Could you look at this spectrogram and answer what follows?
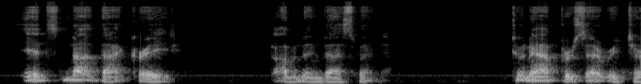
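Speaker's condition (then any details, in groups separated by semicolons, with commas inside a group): Multiple sclerosis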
